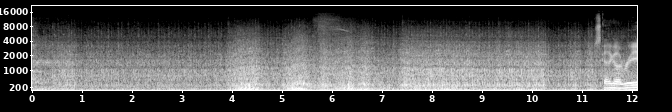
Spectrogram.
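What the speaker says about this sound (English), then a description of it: "I'm gonna have to pull the Kenworth out from underneath it" A Kenworth truck's diesel engine idles with a steady low rumble running the whole time, joined by a few louder surges and hissing bursts near the end, with a muffled voice in the background.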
